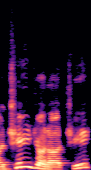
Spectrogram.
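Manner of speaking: Hachinjarachi said with pitch rising at the end. Teaching that questions raise the voice: rising pitch at end of 'Hachinjarachi'. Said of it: "When you ask a question, the voice raises up".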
